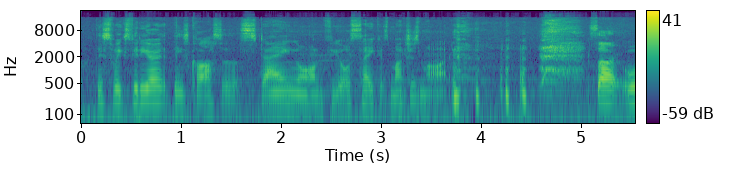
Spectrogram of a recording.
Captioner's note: laughing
